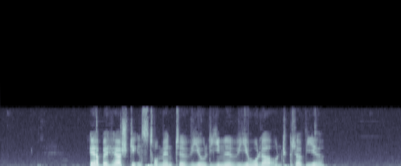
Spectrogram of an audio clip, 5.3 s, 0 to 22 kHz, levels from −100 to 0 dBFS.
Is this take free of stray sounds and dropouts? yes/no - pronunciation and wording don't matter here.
yes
